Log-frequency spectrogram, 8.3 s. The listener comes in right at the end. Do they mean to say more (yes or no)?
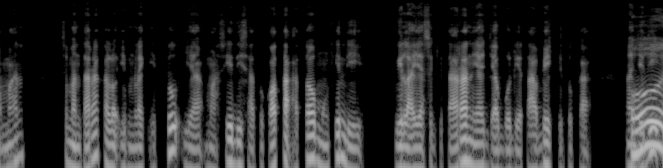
yes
